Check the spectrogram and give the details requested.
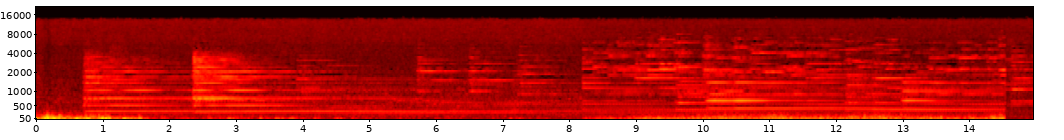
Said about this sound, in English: How is living in where you're from different from here in Amsterdam? Here, I have 3 churches ringing their bells every 30 minutes.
